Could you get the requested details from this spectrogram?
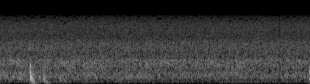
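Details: Steady broadband outdoor hiss like rushing water or a running vehicle, with two short knocks near the start and end and no animal voice.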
